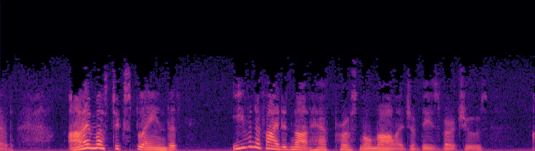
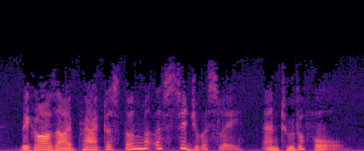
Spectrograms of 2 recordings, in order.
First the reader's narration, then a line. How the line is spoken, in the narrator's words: said George haughtily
